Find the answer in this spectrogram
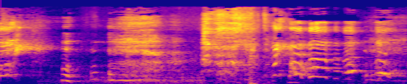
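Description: Baby laughing hard in repeated breathy bursts with short pitched catches between them.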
